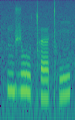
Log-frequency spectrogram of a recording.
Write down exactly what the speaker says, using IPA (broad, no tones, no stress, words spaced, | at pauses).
nd͡ʒuǀʰœǀʰi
